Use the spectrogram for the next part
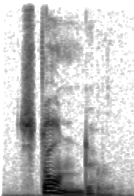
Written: marknads

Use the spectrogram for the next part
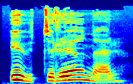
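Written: utröner

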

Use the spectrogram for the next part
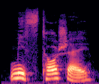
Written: misstar sig

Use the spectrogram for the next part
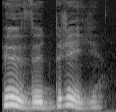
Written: huvudbry

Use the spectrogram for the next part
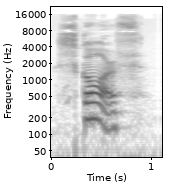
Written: skarf

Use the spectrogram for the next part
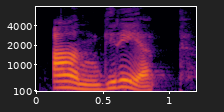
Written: angrep

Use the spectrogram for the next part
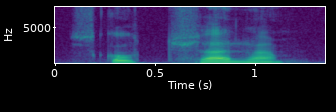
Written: skottkärror

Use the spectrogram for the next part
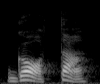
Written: gata

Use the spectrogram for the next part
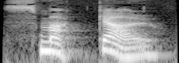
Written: smackar

